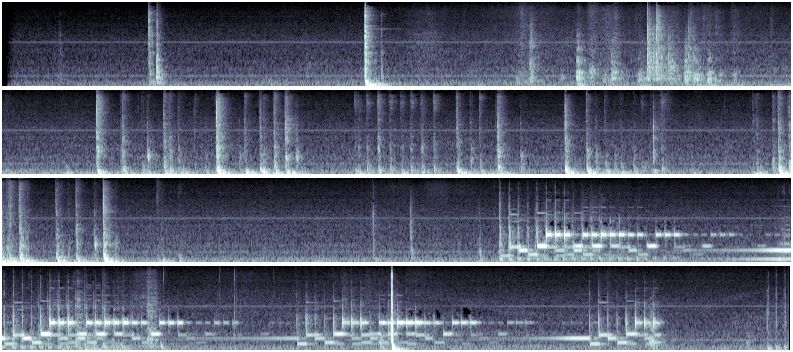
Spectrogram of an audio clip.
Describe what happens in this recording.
I flicked on the light and sat down at my desk. I started typing on the keyboard to get some work done. After a while, my phone started ringing on the desk.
